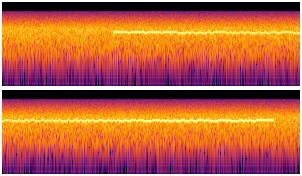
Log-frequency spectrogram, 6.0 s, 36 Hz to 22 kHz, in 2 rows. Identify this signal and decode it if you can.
RTTY (45.45 baud, 170 Hz shift), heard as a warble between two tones, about 2100 Hz centre, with radio static. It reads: SALVO AS DISPOSICOES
